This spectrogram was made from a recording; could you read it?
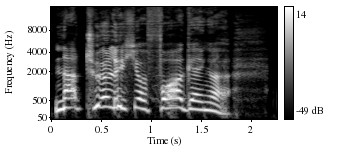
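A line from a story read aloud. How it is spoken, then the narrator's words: Father echoing angrily. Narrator (German): echote mein Vater wütend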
